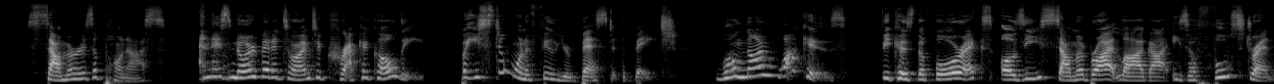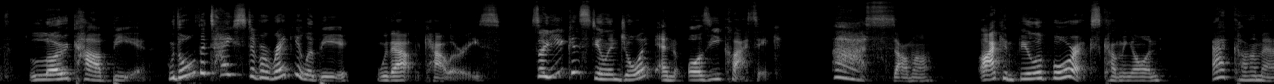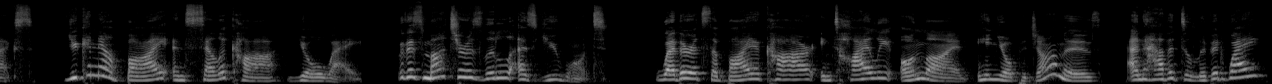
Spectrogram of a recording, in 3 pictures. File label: COMMERCIAL VO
